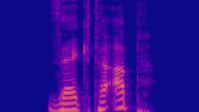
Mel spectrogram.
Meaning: inflection of absägen: 1. first/third-person singular preterite 2. first/third-person singular subjunctive II
- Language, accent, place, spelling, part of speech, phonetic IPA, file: German, Germany, Berlin, sägte ab, verb, [ˌzɛːktə ˈap], De-sägte ab.ogg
